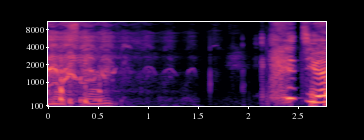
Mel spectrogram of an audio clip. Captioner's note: Anthony laughs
